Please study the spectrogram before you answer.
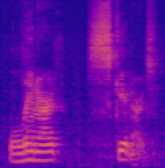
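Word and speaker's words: Lynyrd Skynyrd: south they would answer leonard skynyrd pronounced leonard skynyrd this album is amazing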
